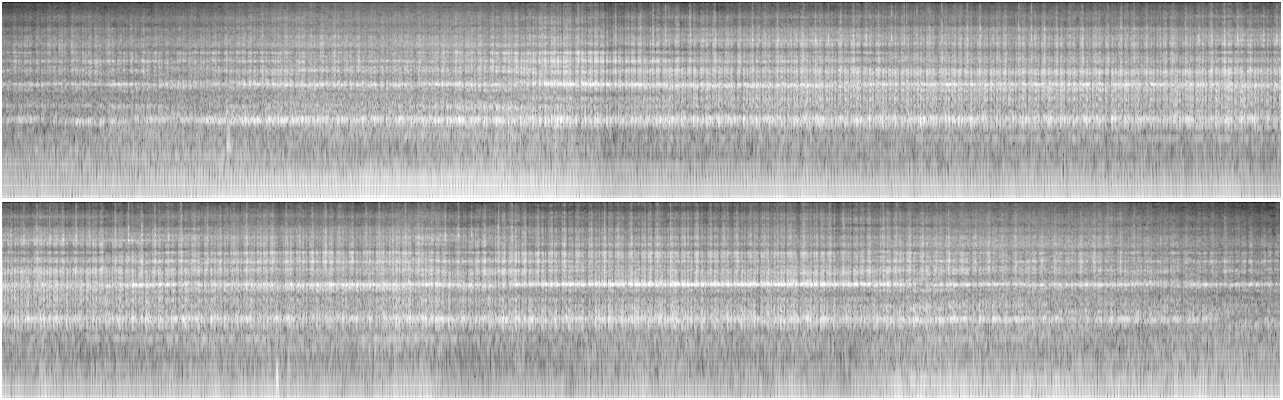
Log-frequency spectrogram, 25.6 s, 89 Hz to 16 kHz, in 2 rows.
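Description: A 2002 Chevy S10 2.2L engine idling with a timing chain fault, a loud steady mechanical rattle and hum that stays constant throughout.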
